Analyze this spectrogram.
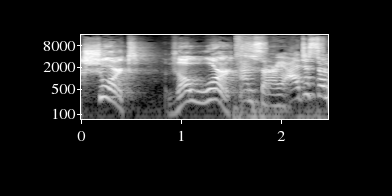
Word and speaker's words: Wort: It's pronounced the Wort. What is it? The wort? Yeah, okay, I'll do that again. This is The Wort on Govs Radio. It is the Wort. Not wart, not fort, not short.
